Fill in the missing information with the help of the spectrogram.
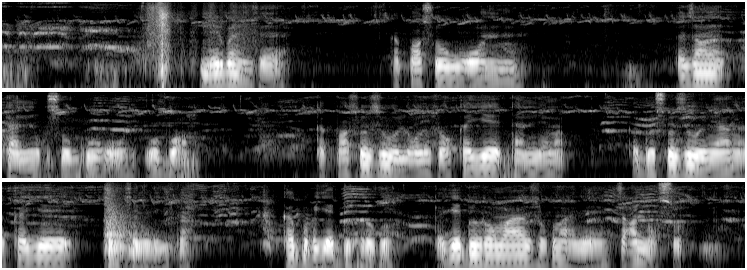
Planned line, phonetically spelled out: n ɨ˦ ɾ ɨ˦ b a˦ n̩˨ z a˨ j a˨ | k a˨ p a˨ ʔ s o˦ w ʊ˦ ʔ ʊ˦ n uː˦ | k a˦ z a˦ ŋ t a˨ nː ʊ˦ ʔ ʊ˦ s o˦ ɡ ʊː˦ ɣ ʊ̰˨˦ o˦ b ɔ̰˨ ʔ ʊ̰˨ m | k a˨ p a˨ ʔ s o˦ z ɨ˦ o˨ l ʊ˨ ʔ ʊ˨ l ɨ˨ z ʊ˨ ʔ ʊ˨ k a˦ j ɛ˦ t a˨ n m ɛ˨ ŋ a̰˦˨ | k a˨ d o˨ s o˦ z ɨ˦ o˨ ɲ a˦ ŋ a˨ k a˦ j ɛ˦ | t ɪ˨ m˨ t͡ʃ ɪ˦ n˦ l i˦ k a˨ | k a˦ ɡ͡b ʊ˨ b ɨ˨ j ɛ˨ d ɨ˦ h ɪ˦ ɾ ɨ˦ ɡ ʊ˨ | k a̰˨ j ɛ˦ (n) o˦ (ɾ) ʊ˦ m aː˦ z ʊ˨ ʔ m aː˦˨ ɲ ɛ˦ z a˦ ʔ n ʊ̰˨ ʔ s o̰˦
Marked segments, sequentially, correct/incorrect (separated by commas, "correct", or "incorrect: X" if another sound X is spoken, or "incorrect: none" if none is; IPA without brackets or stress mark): incorrect: d, correct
